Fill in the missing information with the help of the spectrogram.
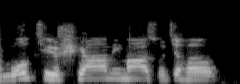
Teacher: श्लोक तो आपका बिल्कुल सही है, लेकिन मोक्षयिष्यामि माँ में जो इकार की मात्रा ह्रस्व मतलब छोटी है, दीर्घ नहीं है, बड़ी ई की मात्रा नहीं है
